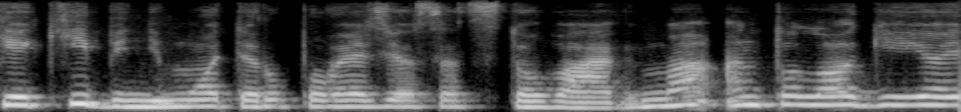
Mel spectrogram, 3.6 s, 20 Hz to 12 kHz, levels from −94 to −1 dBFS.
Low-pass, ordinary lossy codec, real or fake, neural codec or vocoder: 10.8 kHz; Opus, 32 kbps; real; none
